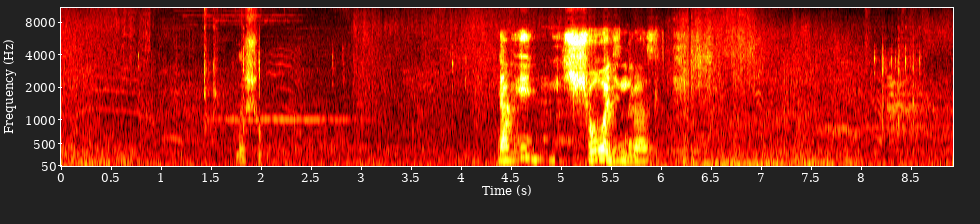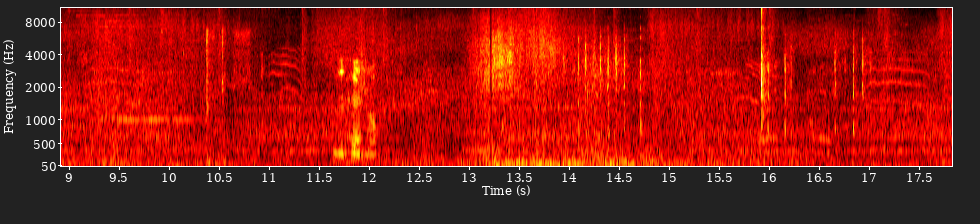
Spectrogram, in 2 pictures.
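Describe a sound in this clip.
Magic spells crackle and whoosh in a battle.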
